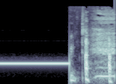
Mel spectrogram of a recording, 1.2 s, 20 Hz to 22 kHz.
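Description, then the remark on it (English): A single flat, steady censor bleep holds for just under a second, then cuts off abruptly as a person begins talking. “Uh-oh, we've got the first beep within the first 3 minutes.”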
